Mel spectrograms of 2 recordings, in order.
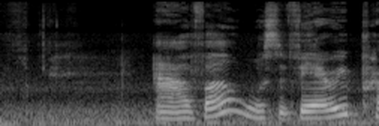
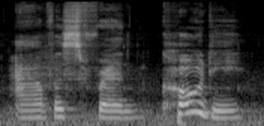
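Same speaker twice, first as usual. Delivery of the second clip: ordinary delivery, nothing marked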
